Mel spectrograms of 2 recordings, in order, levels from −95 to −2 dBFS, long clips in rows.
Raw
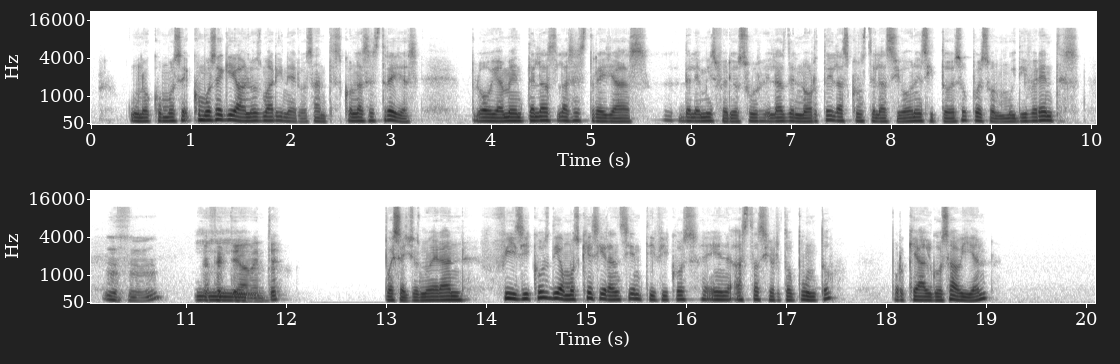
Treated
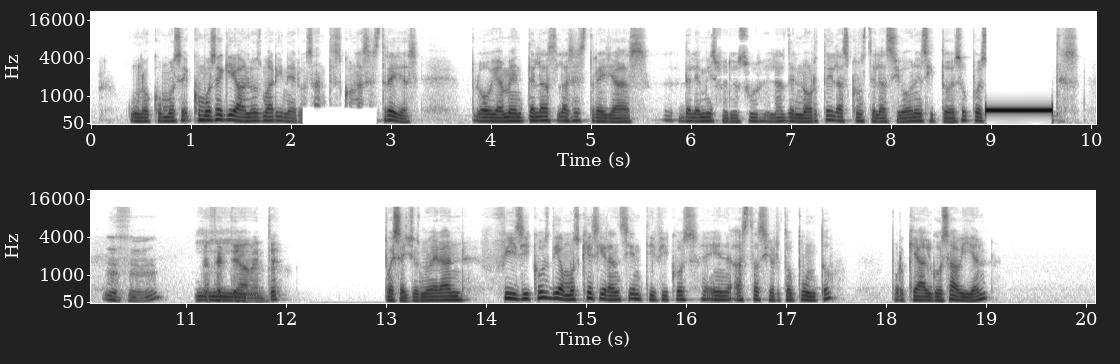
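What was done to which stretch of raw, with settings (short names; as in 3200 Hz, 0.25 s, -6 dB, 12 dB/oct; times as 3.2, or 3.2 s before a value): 2.1–2.86 brick-wall FIR high-pass 660 Hz
6.25–6.97 fixed phaser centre 2000 Hz, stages 6
8.94–9.61 bleep 501 Hz -7.5 dBFS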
